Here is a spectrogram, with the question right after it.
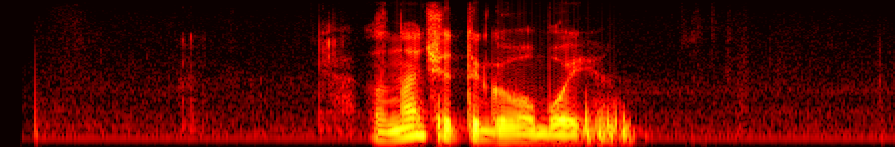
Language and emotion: Russian, neutral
